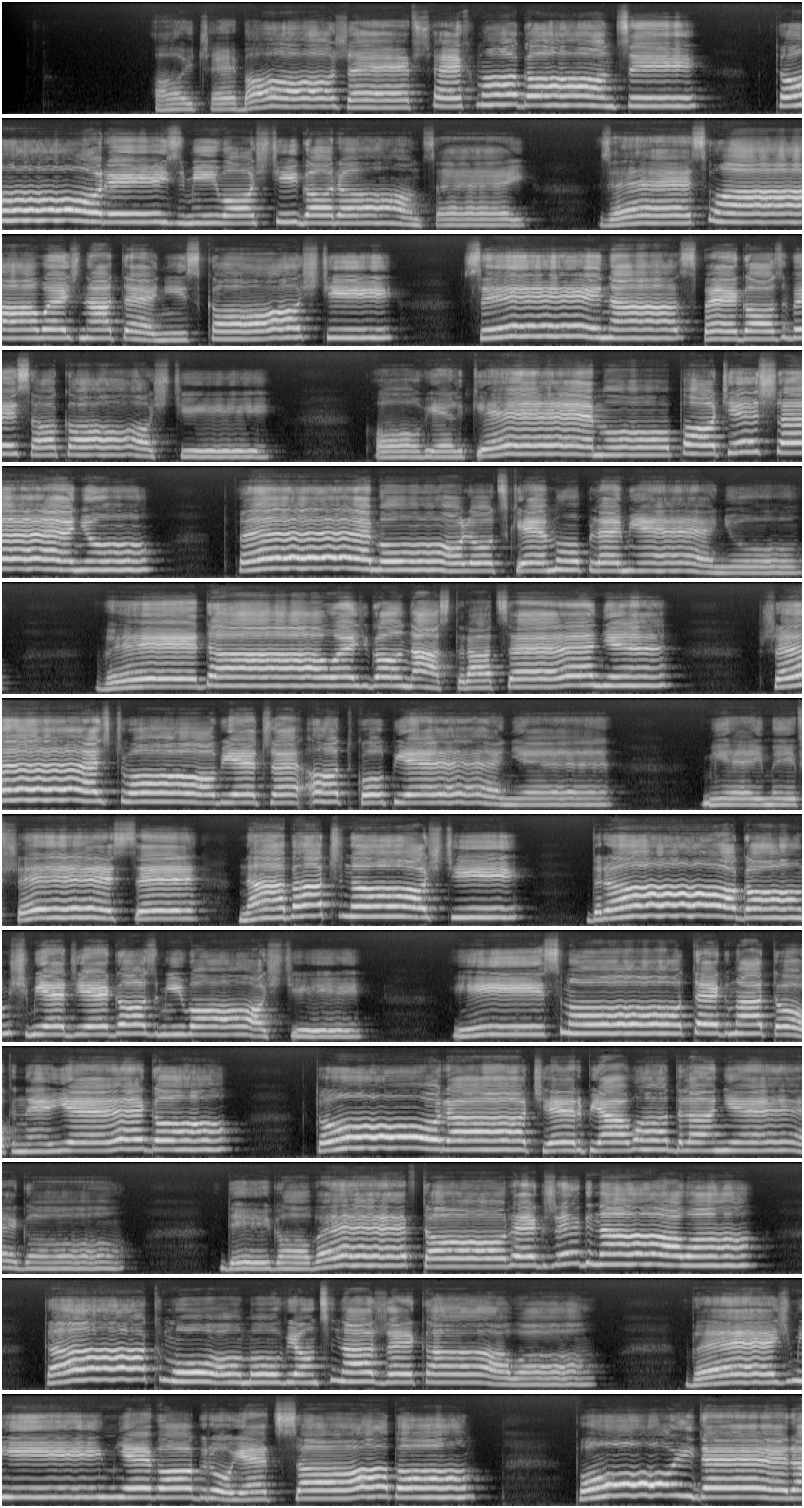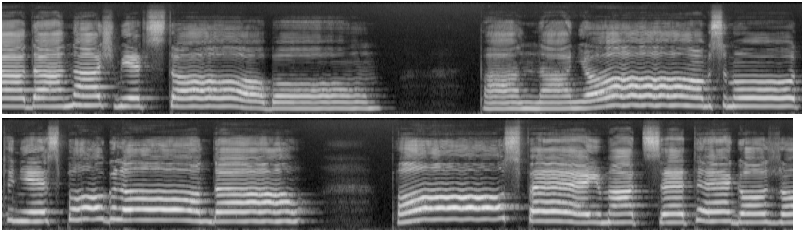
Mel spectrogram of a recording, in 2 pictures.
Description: Ziemia Radomska
Wielkopostna
nabożne katolickie wielkopostne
